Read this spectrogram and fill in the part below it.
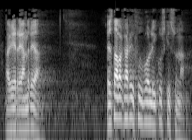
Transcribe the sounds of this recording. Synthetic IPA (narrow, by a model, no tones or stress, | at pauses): aɣ̞ereand̪ɾe̞a̰ | e̞st̪aβakarikfut̪βo̞likuskisuna̰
